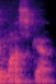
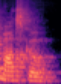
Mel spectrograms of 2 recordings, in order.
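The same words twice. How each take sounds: First: Moscow ending in "ow", like cow; MOSS-cow pronunciation. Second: Moscow ending in a long "oh"; MOSS-coh pronunciation. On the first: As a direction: rhyme the end of "Moscow" with "now". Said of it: "you would say Moscow". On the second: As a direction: rhyme the end of "Moscow" with "go". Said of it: "you could say Moscow". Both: Shown as a demonstration.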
